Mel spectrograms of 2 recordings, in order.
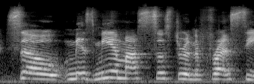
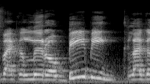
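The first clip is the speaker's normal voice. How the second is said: ordinary talk, nothing marked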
